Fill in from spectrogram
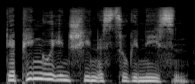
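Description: A woman reading a children's audiobook aloud, calm and expressive. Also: lowish voice, moderate pace, dry recording, studio quality. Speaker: narrator.

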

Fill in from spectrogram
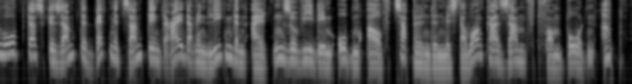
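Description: An audiobook reader narrating a children's story in an unhurried, expressive way. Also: mid-range voice, no room sound, clean studio sound.

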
